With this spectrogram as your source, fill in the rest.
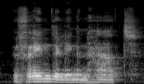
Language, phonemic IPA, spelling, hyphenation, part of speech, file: Dutch, /ˈvreːm.də.lɪ.ŋə(n)ˌɦaːt/, vreemdelingenhaat, vreem‧de‧lin‧gen‧haat, noun, Nl-vreemdelingenhaat.ogg
- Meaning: xenophobia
